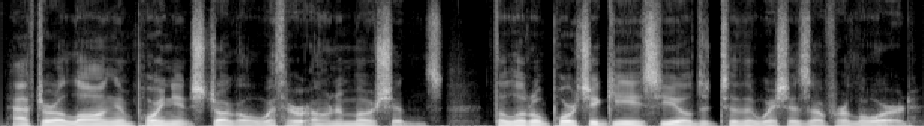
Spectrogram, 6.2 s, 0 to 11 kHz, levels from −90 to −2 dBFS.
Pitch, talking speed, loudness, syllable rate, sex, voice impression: 95 Hz, 195 wpm, -16 LUFS, 5.5 syllables/s, male, masculine, adult-like, slightly powerful, slightly hard, fluent, cool, slightly sincere, mature, slightly friendly, wild, kind, modest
